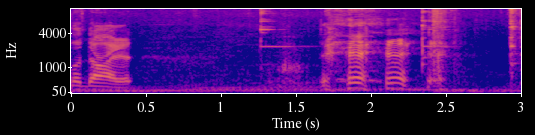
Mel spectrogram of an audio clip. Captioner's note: laughing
